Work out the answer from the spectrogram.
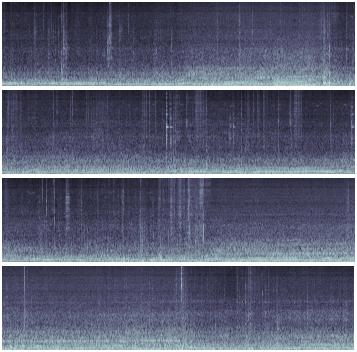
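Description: Four-wheel drive's engine heard from inside the cabin as it pulls through soft beach sand, its note climbing and dropping back twice, around five seconds in and again between about eighteen and twenty-five seconds. Occasional light clicks and rattles from the cabin.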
